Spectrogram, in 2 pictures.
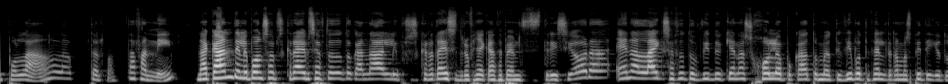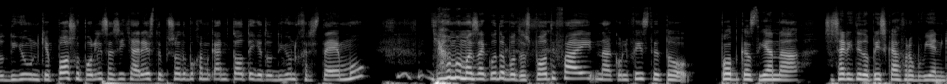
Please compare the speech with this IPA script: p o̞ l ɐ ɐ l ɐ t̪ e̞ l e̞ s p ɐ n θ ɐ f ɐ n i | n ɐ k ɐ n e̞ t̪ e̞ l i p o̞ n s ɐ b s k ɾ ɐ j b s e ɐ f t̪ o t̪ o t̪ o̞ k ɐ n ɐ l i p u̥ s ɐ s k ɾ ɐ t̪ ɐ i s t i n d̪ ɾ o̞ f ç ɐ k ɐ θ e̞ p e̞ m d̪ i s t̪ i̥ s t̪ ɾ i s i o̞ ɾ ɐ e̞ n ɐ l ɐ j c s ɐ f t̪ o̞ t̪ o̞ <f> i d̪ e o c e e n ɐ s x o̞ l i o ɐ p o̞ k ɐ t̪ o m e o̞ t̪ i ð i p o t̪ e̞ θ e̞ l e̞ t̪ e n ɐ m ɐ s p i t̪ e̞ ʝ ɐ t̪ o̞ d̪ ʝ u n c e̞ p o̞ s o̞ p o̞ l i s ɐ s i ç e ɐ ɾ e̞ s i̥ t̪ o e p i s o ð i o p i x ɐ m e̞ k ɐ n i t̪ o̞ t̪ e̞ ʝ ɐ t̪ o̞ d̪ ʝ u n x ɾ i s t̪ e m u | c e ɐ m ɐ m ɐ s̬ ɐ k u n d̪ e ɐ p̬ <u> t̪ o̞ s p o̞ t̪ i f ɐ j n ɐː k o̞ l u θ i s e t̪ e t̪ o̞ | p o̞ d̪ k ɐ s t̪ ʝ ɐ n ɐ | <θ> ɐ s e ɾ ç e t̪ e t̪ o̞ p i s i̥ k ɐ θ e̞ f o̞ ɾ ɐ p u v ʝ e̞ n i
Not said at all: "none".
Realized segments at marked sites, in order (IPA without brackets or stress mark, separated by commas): v, o, s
